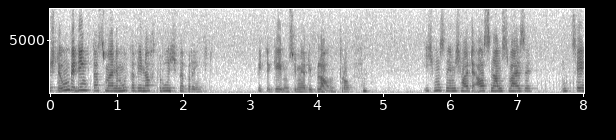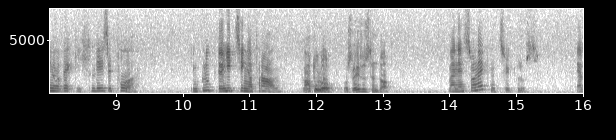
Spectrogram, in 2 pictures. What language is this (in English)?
German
